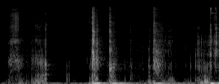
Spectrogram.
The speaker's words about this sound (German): Ein Reißverschluss? Oh, deiner oh, sehr Brieftasche? Gut, sehr gut, sehr gut. Äh, nee, nee, ist der Reißverschluss von so einem Kopfhörer-Case. Die hatte ich eben ausgepackt und angeschlossen. Das hätte ich ja raushören müssen.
